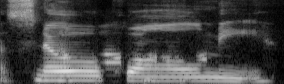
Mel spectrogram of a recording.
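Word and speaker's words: Snoqualmie: Snowqual me. That's how you pronounce that one.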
